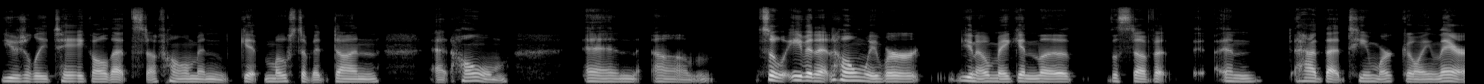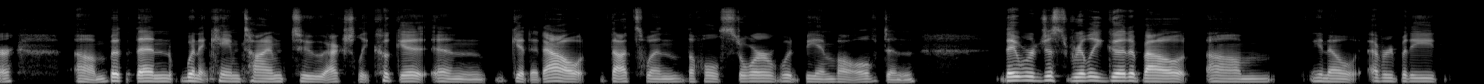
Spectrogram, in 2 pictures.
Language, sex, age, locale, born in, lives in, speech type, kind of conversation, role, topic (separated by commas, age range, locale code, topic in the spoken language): English, female, 40-44, en-US, United States, United States, conversation, unstructured, none, What is the best part of working in a team?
